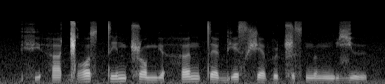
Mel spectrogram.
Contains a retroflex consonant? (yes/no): yes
